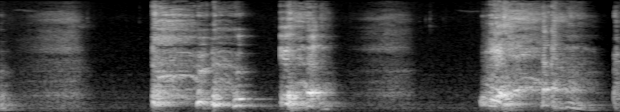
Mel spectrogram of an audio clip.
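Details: Persistent morning cough that has not gone away, recorded in a bathroom: harsh, rough coughs with throat-clearing and retching between quieter breaths; a cough with gagging.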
